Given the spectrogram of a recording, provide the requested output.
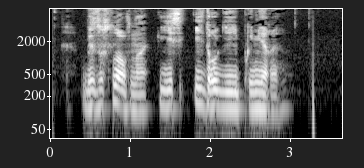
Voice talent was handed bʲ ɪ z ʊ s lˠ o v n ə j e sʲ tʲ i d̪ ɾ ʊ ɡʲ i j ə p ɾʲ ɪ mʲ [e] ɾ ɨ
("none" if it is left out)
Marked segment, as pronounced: e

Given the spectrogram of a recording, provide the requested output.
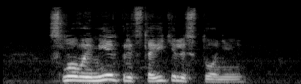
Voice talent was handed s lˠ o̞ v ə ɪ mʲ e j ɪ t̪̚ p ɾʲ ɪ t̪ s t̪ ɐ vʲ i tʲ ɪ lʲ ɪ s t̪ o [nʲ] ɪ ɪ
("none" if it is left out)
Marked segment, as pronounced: nʲ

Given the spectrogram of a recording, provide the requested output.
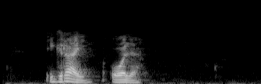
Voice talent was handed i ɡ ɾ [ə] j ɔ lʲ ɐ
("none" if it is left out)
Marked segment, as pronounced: a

